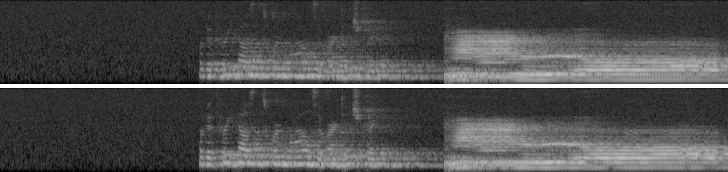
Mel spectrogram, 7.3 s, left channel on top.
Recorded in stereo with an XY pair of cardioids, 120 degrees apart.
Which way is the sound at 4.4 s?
5° left.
